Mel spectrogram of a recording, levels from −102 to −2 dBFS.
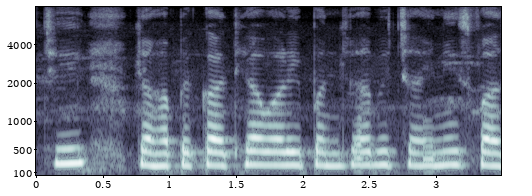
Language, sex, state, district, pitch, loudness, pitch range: Hindi, female, Gujarat, Valsad, 230 Hz, -15 LUFS, 225-235 Hz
